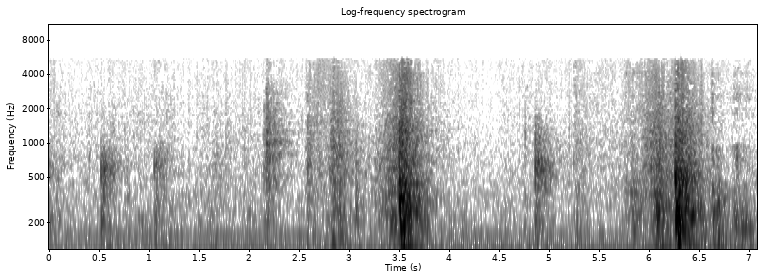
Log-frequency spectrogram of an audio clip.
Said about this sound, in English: Open some windows, please.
